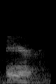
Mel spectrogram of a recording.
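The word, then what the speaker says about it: Eyre: one of those um e-y-r-e that's pronounced air and their slogan travel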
